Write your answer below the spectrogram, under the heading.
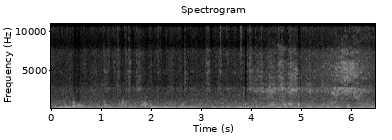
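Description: An open-sided vehicle driving at steady speed: engine drone with wind and road rumble. About four seconds in, a rush of hiss builds as a truck passes close by the other way.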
